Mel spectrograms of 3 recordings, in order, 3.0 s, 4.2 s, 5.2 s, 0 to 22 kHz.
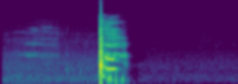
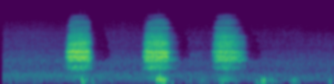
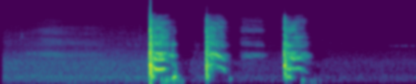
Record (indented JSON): {
  "cough_length": "3.0 s",
  "cough_amplitude": 32768,
  "cough_signal_mean_std_ratio": 0.21,
  "exhalation_length": "4.2 s",
  "exhalation_amplitude": 21989,
  "exhalation_signal_mean_std_ratio": 0.41,
  "three_cough_length": "5.2 s",
  "three_cough_amplitude": 32768,
  "three_cough_signal_mean_std_ratio": 0.24,
  "survey_phase": "beta (2021-08-13 to 2022-03-07)",
  "age": "18-44",
  "gender": "Female",
  "wearing_mask": "No",
  "symptom_runny_or_blocked_nose": true,
  "symptom_onset": "3 days",
  "smoker_status": "Current smoker (1 to 10 cigarettes per day)",
  "respiratory_condition_asthma": false,
  "respiratory_condition_other": false,
  "recruitment_source": "REACT",
  "submission_delay": "1 day",
  "covid_test_result": "Negative",
  "covid_test_method": "RT-qPCR",
  "influenza_a_test_result": "Unknown/Void",
  "influenza_b_test_result": "Unknown/Void"
}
